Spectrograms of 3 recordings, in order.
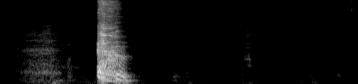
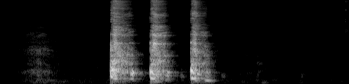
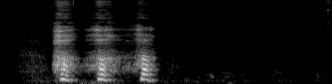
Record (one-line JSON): {"cough_length": "3.6 s", "cough_amplitude": 32768, "cough_signal_mean_std_ratio": 0.23, "three_cough_length": "3.5 s", "three_cough_amplitude": 31859, "three_cough_signal_mean_std_ratio": 0.3, "exhalation_length": "3.3 s", "exhalation_amplitude": 31236, "exhalation_signal_mean_std_ratio": 0.3, "survey_phase": "alpha (2021-03-01 to 2021-08-12)", "age": "18-44", "gender": "Female", "wearing_mask": "No", "symptom_none": true, "smoker_status": "Never smoked", "respiratory_condition_asthma": false, "respiratory_condition_other": false, "recruitment_source": "REACT", "submission_delay": "2 days", "covid_test_result": "Negative", "covid_test_method": "RT-qPCR"}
